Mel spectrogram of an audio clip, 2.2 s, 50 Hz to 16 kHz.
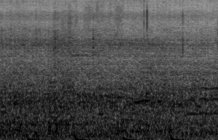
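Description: Bajaj Pulsar NS200's single-cylinder engine running at town speed on the move, under a steady rush of wind on the microphone, with a low pulsing rumble beneath.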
